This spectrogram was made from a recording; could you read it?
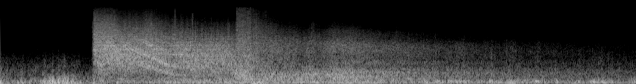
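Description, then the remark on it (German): A sharp, loud thunderclap from lightning cracks suddenly, followed by a second crack, then a long deep rumble that rolls on and slowly fades, with no voices; caused by air in the lightning channel, heated to up to 30,000 degrees Celsius, expanding explosively. “Die derart erhitzte Luft dehnt sich explosionsartig aus.”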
